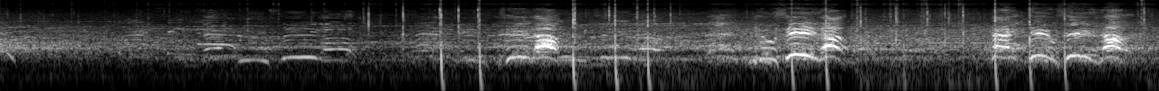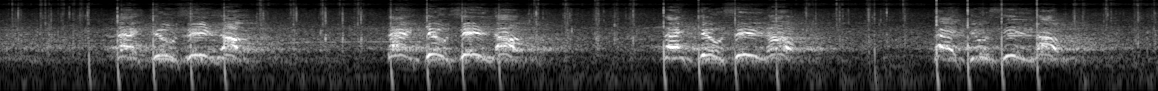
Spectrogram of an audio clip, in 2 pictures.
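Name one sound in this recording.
A large crowd chants loudly in rhythmic bursts in a big echoing arena.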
